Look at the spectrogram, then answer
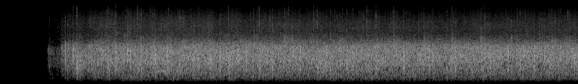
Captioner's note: audience applauds and cheers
